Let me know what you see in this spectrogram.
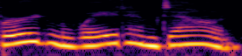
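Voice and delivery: ordinary delivery, nothing marked

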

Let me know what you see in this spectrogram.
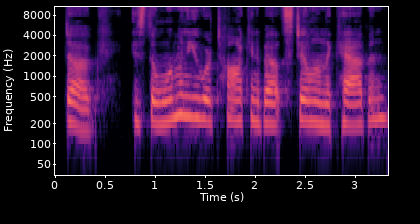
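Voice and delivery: ordinary delivery, nothing marked

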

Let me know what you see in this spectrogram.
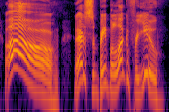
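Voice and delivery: put-on high, swooping, sing-song old-man voice, "oh" drawn out. Voicing Ramney, an old man, talking to the players: Ramney voice. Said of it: "I hope this was my Ramney voice".

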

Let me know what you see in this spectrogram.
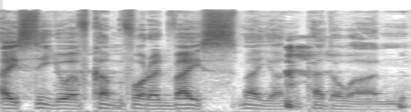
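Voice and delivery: pitched very low, almost under the breath. Picking a character to voice, a player speaks as Emperor Palpatine. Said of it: "Emperor Palpatine".

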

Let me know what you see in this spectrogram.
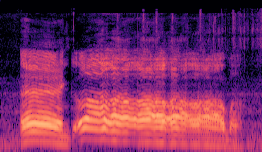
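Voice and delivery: very high, loud shout with stretched "ah". Doing an impression of SpongeBob meeting Aang for the first time, exclaiming. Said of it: "here's my impression of SpongeBob meeting Aang".

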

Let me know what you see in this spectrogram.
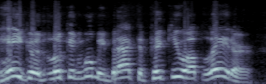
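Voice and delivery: high street yell. Retelling a tv commercial where a guy in a car talks into a microphone: imitating someone yelling. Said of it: "and he's yelling".

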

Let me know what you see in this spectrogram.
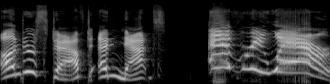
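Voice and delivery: put-on furious shouting. Reading a one-star review aloud in an impression of the co-host: put-on enraged yelling. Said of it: "I'm sorry I yelled so much".

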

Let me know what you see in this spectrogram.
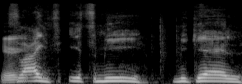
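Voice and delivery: put-on Austrian accent on the whole line. Introducing himself by the new name just chosen, Austrian accent. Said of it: "you said it with an Austrian accent".

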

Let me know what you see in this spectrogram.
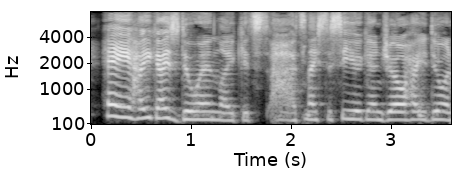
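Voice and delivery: happy-go-lucky, very high, cheerful voice. Retelling how a father usually greets people: imitating dad's usual happy-go-lucky greeting. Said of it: "he's usually just like".

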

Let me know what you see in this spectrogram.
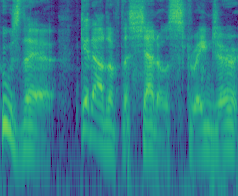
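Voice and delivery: wooden, stiff, canned video game guard voice. In a story, Silver calls into the shadows in an Oblivion NPC voice. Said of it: "with the Oblivion NPC dialogue says".

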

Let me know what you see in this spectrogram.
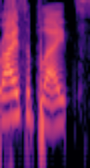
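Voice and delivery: attempted Australian accent. Trying out an Australian accent on a single phrase: Australian accent. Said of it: "Should I try and do an Australian accent?".

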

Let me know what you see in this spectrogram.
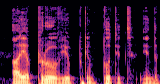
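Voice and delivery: loud, heavy, thick Slavic accent laid on thick. Repeating an approval on request, as an inside joke: thick Slavic accent. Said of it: "a bit more with a thick Slavic accent".

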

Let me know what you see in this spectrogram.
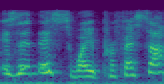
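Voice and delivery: put-on very high, squeaky cockney street-kid voice. Describing a character named Luke and how he always talks: Luke's poor street-kid voice. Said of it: "he talks like that all the time".

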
